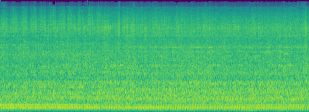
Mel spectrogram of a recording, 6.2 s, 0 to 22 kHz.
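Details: PowerSmart 24" snowblower small single-cylinder engine, ninth season, about 50°F outside, test run on sidewalk; smooth, even running at steady speed with no knocks, misses or surging; healthy, performing perfectly.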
